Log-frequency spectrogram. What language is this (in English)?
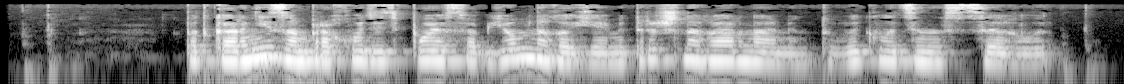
Belarusian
